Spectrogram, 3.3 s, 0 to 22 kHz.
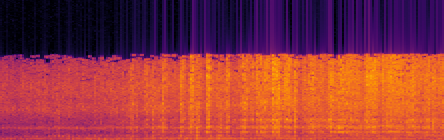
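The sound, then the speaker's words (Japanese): A continuous loud rattling rumble of a ride down a 211-metre roller slide at Kabokuen park in Ome city, Tokyo, surrounded by greenery, a dense whirring clatter of spinning rollers that holds steady and grows slightly stronger, with no voices. “ローラー滑り台を滑る音”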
